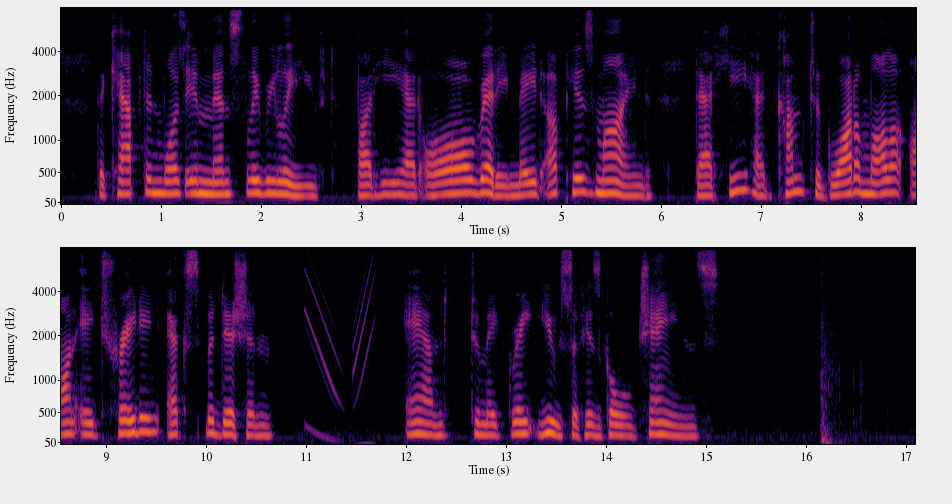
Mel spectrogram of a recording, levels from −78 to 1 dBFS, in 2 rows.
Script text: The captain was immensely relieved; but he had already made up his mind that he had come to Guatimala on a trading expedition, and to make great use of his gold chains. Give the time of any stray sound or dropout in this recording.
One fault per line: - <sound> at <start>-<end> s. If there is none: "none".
- chirp at 11.0-11.7 s
- thud at 16.1-16.6 s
